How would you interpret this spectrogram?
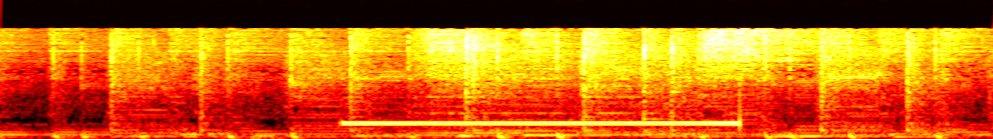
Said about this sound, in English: We promised a grand prize drawing and here it is. If your phone is ringing, pick it up. It's us.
